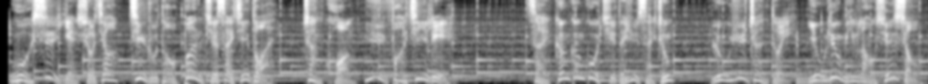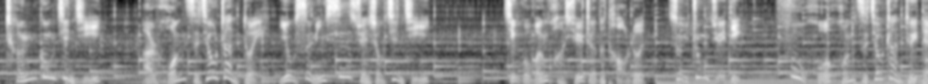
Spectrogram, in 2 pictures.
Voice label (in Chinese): 男, 电视节目片花; 北京卫视我是演说家-PK单元片花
